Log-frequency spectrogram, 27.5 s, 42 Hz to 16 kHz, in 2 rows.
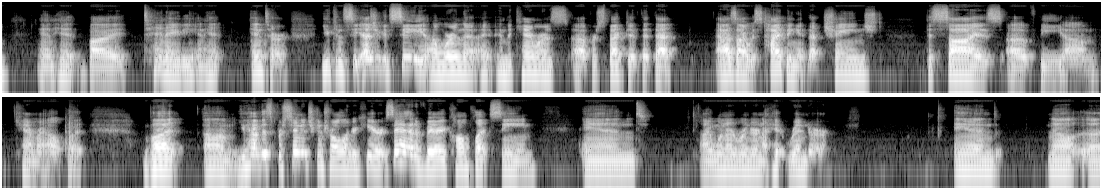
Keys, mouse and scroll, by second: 22.4-25.1 drag.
